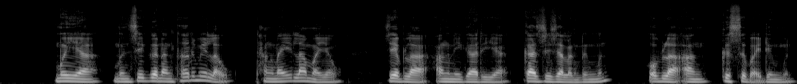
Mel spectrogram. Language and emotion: Bodo, sad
